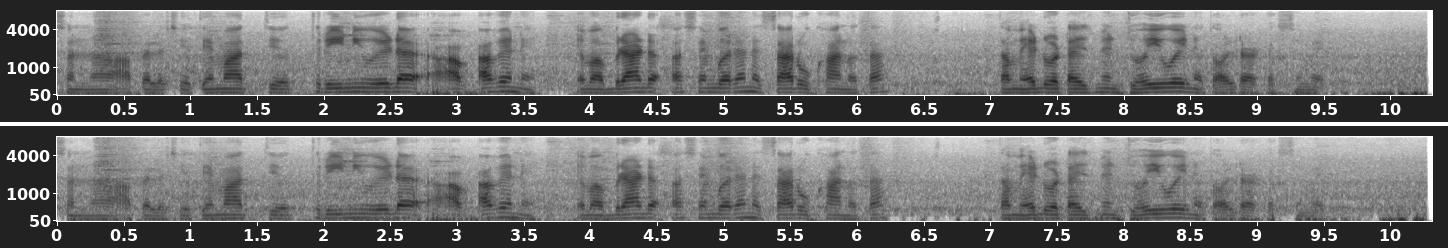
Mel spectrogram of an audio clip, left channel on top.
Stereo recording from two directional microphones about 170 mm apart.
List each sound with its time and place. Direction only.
0.0 s speech: 20° left (ahead or behind)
